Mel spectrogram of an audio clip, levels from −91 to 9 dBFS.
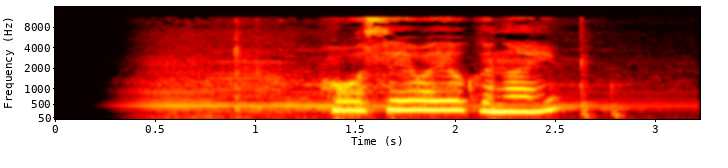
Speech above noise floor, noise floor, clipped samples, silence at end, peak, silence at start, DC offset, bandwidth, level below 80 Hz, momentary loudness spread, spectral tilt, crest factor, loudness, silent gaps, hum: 25 dB; -35 dBFS; under 0.1%; 0.55 s; 0 dBFS; 0.5 s; under 0.1%; 11.5 kHz; -52 dBFS; 22 LU; -4 dB/octave; 12 dB; -10 LUFS; none; none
